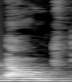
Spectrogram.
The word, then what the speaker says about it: doubt: और डाउट तो ये आपको पता ही है, DOUBT, तो साइलेंट क्या है, B, स्पेलिंग में रखनी है, ठीक है।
